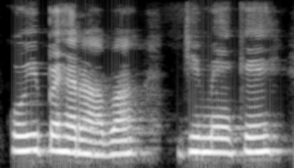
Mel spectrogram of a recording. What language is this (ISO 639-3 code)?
pan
